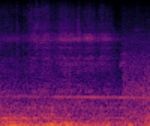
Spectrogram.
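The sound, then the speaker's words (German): An S-Bahn commuter train rolls steadily along the rails, a continuous loud rumble with a faint high whine over the top, heard as if from on board. “Die kann mit der S-Bahn und dem Bus fahren zur Thalkirchner Straße.”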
